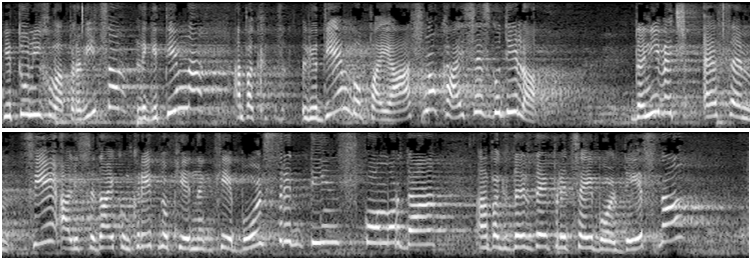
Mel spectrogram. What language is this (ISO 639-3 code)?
slv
